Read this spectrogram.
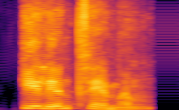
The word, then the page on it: helianthemum: Indian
